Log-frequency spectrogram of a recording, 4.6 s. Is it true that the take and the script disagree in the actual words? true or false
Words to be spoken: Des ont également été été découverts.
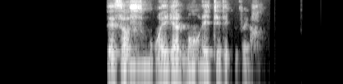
true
